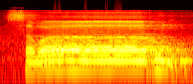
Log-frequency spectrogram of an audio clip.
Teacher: سین حروف صفیریہ میں سے ہے، صفیر کی آواز سے جلدی سے ادا کریں گے سین کو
